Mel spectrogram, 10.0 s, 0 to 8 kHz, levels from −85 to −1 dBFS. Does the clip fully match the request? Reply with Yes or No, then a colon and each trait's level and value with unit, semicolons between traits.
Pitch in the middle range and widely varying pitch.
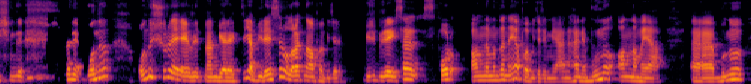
Yes: medium, 145 Hz; wide, 5.8 semitones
